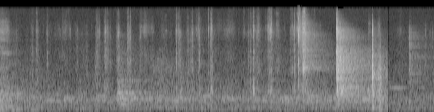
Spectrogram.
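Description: A kitchen knife cutting and peeling the tough rind off a tagiri fruit: scattered small scrapes and ticks, then two louder rasping strokes near the end, the longer one about five seconds in.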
